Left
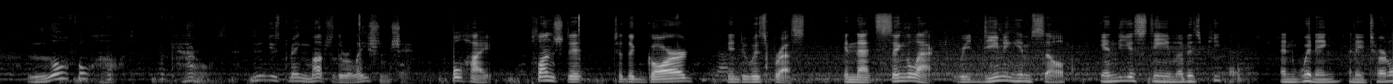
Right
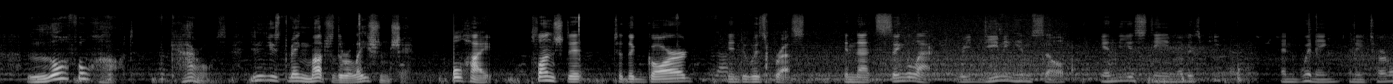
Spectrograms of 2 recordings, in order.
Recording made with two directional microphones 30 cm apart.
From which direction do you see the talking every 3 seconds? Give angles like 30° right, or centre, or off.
50° right, 30° right, 20° left, 50° left, 60° left.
